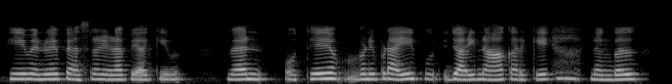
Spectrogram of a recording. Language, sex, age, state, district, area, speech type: Punjabi, female, 18-30, Punjab, Rupnagar, urban, spontaneous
